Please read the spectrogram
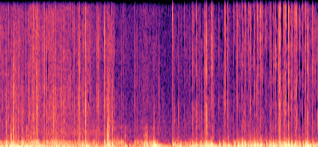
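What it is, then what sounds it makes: Bead-covered microphone cover. Long blue-tipped nails of both hands tap and scratch a rounded microphone cover coated in colorful glossy plastic beads. The result is a dense, muffled rumble of close crackling and clicking, heavy in the low end. It dips briefly near the middle before resuming.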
